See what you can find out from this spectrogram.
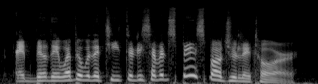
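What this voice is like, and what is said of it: Marvin the Martian impression. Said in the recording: “his best Martian impersonation ... No, not that Marvin the Martian.”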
